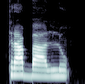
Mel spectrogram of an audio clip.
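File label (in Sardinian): "traballu", female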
